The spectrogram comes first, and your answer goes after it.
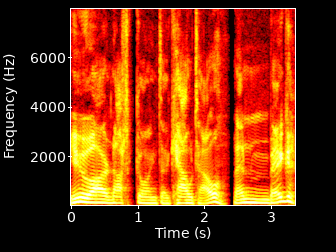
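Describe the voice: Very slowly, a man talks with a medium pitch.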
